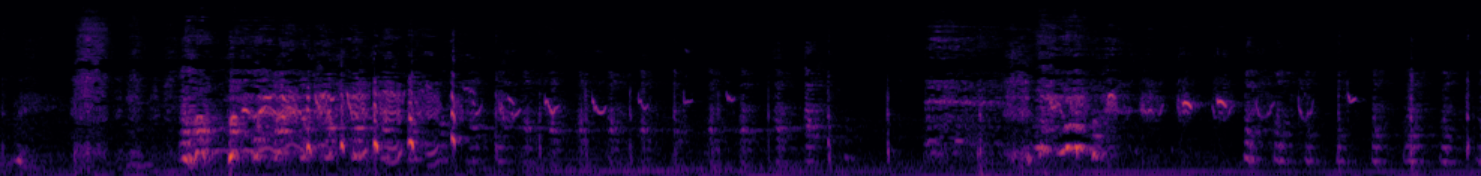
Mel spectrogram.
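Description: A person laughing in quick, breathy bursts: a long fit starting about a second in, then a second, shorter bout later.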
